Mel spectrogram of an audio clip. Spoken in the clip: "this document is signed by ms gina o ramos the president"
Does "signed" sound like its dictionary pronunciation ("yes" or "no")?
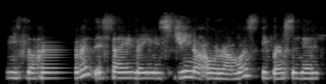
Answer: yes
